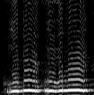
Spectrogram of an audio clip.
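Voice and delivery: loud, very high horrified outcry; despairing cry. A narrator's reading. Marguerite seeing her frog face, despairing. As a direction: cry out in alarm. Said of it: "s'écria-t-elle avec désespoir".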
